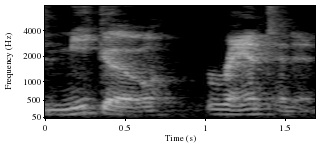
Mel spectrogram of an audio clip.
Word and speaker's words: Mikko Rantanen: But it's spelled Mikko Rantanen. This is Mikko Rantanen.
